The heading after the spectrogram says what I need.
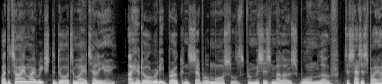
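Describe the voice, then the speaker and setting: A man narrating a story in the first person, measured and formal. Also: medium pitch, warm tone, dry recording.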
